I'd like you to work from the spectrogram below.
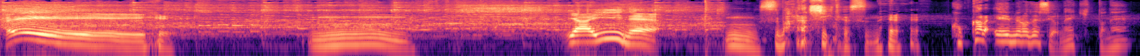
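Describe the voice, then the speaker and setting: A man working as a vocal trainer, giving enthusiastic vocal analysis commentary and explaining clearly, with a song playing faintly behind him. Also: on the high side. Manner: enthusiastic, explains with sung demonstrations.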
